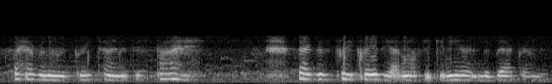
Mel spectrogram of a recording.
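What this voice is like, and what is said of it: Hoarse voice from laryngitis. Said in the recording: “I'm sorry if you can't hear me too well. I've got laryngitis”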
